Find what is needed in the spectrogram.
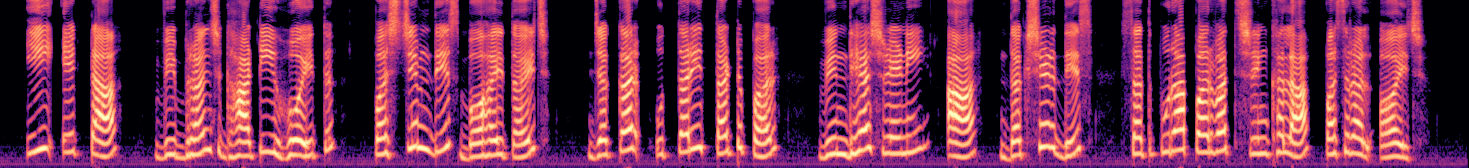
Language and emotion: Maithili, neutral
